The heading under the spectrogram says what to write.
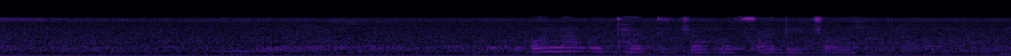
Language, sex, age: Tswana, female, 19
